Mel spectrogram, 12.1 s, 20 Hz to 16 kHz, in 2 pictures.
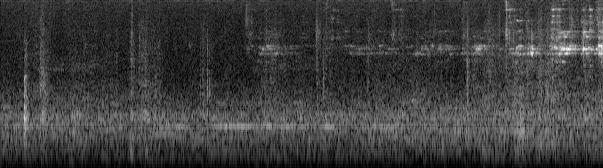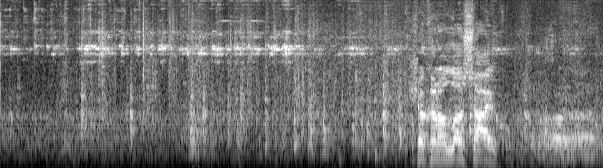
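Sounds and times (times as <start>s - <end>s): hoof clops: 4.6s - 12.0s
carriage wheels rattling: 4.8s - 12.0s.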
